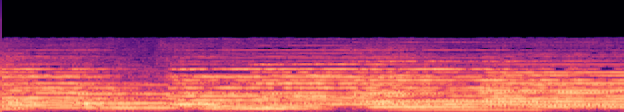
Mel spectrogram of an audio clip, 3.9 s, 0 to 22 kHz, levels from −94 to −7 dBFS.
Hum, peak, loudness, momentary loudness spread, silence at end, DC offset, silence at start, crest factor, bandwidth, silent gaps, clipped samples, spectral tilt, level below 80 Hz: none; -4 dBFS; -16 LUFS; 3 LU; 0 s; under 0.1%; 0 s; 12 dB; 5.6 kHz; none; under 0.1%; -12.5 dB/octave; -50 dBFS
